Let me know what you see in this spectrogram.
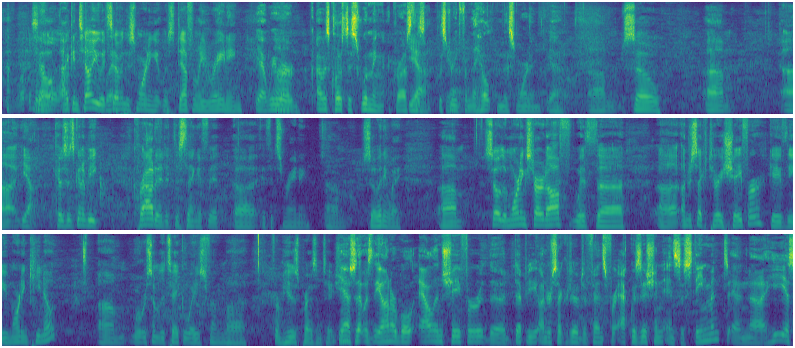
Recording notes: live from the San Diego Convention Center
